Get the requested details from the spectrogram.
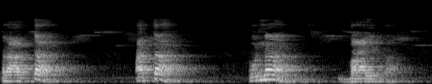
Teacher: जिस वर्ण के अंत में विसर्ग का चिन्ह लगा दिया जाए तो उसका उच्चारण एक झटके के साथ करना पड़ता है, या वह ह का उच्चारण के समान होता है। · विसर्ग इसका उच्चारण ह के समान होता है। विसर्ग स्वरों के बाद आता है, इसका उच्चारण एक झटके से होता है। उदाहरण स्वरूप जैसे प्रातः, त में हलंत है, तो आप उच्चारण करके देखें तो प्रातः, तो ह आपका अंत में ह का उच्चारण अतः ह आ जाता है, पुनः ह का उच्चारण जैसा समान होता है।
